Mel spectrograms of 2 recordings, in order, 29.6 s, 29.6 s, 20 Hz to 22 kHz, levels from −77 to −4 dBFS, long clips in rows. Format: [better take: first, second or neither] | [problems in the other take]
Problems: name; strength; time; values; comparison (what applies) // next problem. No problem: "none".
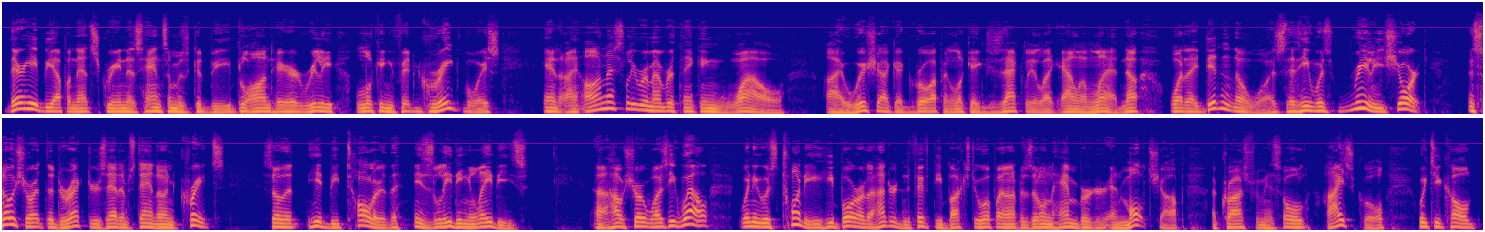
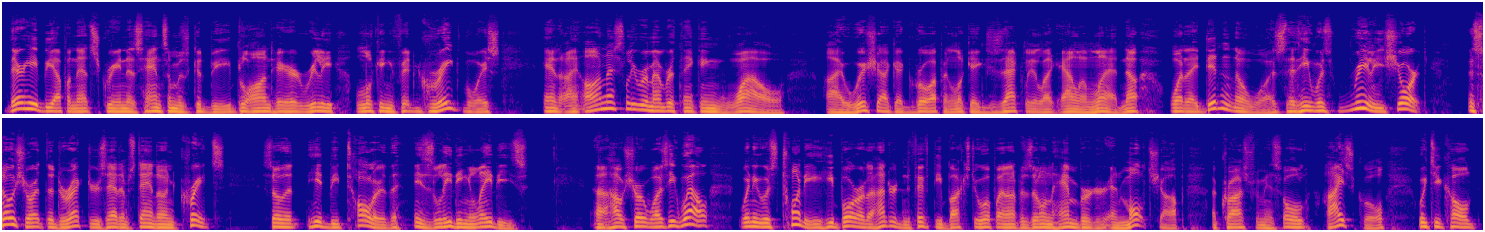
second | high-pitched whine; faint; throughout; 8.5 kHz, 30 dB below the speech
